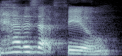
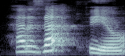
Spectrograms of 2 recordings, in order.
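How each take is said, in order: First: The voice is low, flat and low-energy. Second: The voice is bright, lively and high-energy. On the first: The speaker is slumped and feels down. The speaker calls it wrong. "You can probably even hear it in my voice, you know. I'm slumped down" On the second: The speaker is upright and feels good. The speaker calls it right. "stand up. Chest out, shoulders back, and smile"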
